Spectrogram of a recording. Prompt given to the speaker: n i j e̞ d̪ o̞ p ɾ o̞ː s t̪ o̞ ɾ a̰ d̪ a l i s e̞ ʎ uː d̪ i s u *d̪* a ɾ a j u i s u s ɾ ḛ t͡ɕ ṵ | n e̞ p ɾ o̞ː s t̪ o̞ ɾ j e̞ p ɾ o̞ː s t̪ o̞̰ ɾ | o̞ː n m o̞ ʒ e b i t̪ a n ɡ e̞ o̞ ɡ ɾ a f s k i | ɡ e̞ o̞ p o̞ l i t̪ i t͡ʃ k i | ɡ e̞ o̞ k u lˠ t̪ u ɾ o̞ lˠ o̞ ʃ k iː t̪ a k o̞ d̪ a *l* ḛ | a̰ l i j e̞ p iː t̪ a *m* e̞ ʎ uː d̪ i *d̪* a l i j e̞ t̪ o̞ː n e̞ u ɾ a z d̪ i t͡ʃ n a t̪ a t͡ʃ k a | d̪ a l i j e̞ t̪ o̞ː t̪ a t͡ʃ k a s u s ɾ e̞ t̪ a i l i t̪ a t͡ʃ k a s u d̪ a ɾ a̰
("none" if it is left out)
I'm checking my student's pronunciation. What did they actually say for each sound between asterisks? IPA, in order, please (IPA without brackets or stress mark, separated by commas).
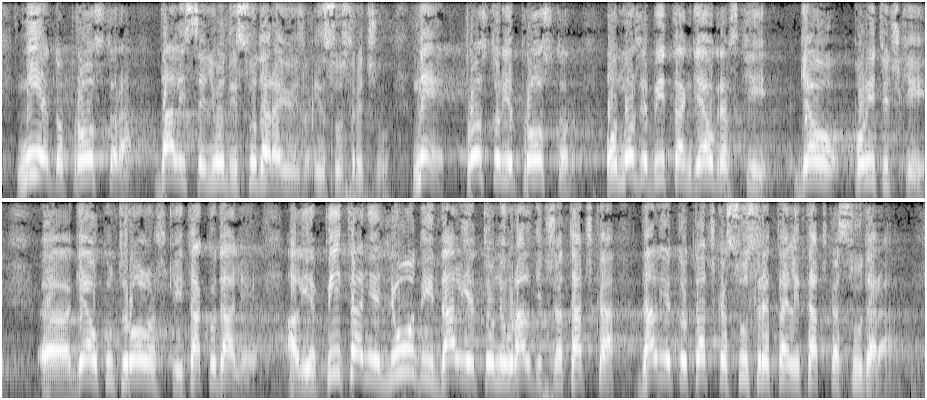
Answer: d̪, ʎ, ɲ, d̪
